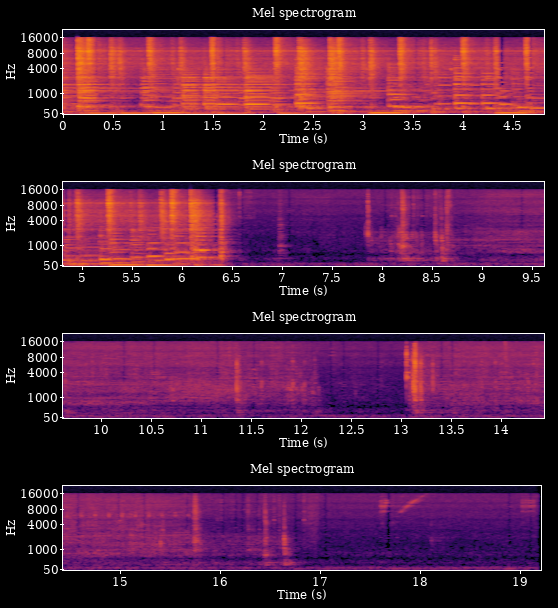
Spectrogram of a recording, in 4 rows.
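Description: Song playing from a NAD 523 multi-disc CD player, cut off abruptly about six seconds in. Then, faintly, the player's belt-driven drawer mechanism runs with several clicks as the disc tray opens and closes again, working on its replaced belt.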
